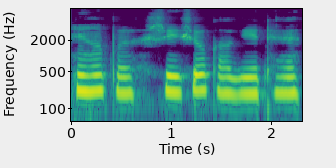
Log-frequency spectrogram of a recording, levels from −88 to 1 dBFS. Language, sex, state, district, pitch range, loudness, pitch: Hindi, female, Uttar Pradesh, Saharanpur, 195-215 Hz, -14 LUFS, 200 Hz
